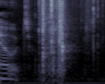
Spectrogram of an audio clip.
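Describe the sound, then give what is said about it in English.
A quick riffle of a deck of Bach flower essence cards being shuffled, a short burst of rapid papery flutters that follows a brief bit of speech and fades into quiet. “Okay, wait, I want to give them a shuffle. I want to see who wants to come through.”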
